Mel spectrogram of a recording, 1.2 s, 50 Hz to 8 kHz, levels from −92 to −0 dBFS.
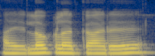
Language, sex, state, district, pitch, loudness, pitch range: Tamil, male, Tamil Nadu, Nilgiris, 165 Hz, -13 LUFS, 160-170 Hz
